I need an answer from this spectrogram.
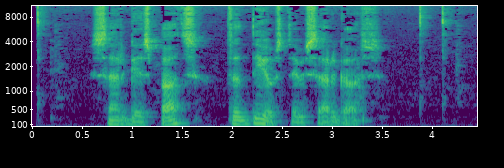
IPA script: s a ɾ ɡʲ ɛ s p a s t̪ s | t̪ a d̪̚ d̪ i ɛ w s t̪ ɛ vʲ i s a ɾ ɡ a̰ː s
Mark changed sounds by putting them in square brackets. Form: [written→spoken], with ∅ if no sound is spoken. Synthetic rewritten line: s a ɾ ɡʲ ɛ s p a [s→∅] t̪ s | t̪ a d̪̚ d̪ i ɛ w s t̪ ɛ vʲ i s a ɾ ɡ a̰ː s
